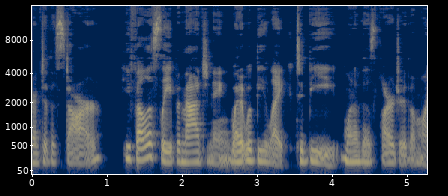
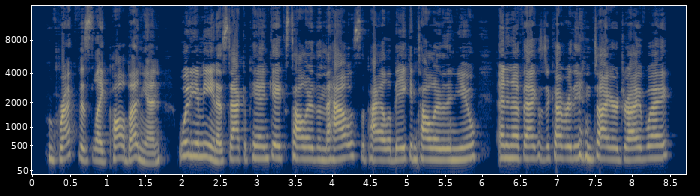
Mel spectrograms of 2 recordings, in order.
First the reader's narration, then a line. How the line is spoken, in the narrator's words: his dad laughed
